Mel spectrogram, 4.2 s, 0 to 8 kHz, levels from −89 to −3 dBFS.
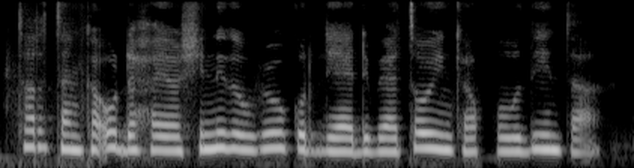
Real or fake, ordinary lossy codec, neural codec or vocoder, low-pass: fake; none; codec, 16 kHz, 1 kbps, X-Codec, WavLM features, trained on Multilingual LibriSpeech; none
